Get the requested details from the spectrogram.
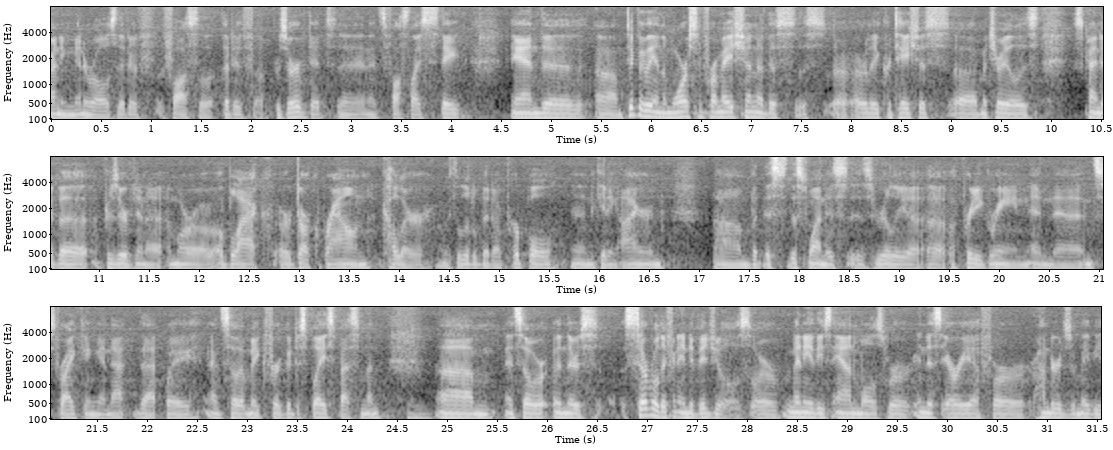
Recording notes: go on location to Natural History Museum Los Angeles and record live inside the Dino Lab for all visitors passing by to see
